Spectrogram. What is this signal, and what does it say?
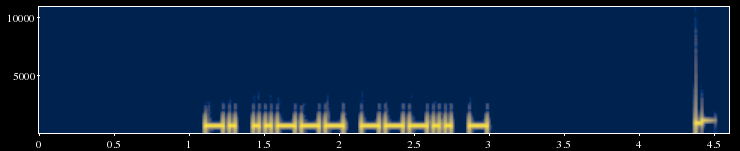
Morse code, heard as a keyed tone, about 30 wpm, 700 Hz. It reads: N28T
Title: Common Cut Numbers - 4-Digit 30wpm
